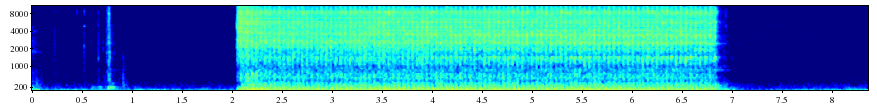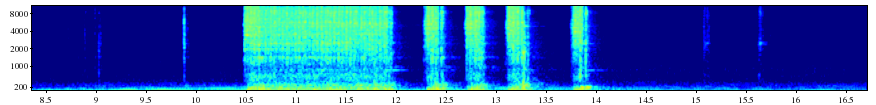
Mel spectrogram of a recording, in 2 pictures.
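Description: Pneumatic impact wrench hammering as it spins the screw of a diecast molding press to open and close it. It runs first in one long burst of about five seconds, then a run of about a second and a half, then four short bursts.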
